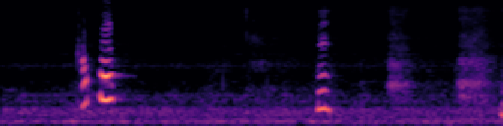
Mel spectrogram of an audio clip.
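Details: A male pet Indian ringneck parakeet chatters to itself in a few short bursts, saying phrases like "be a good boy": quick rising tonal notes mixed with softer scratchy, speech-like mumbling, spaced over a couple of seconds.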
